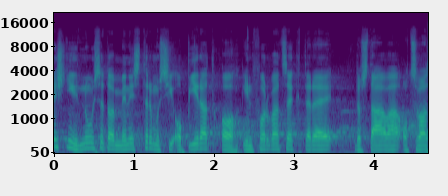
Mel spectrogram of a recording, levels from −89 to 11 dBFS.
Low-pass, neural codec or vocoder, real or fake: 14.4 kHz; none; real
